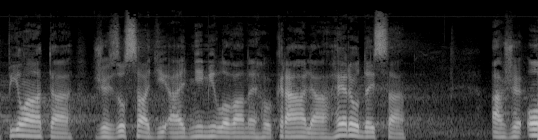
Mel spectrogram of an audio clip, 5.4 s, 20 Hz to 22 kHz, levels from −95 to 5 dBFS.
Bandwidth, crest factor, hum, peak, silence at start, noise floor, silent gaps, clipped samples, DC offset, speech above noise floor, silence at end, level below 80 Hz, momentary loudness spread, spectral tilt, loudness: 16 kHz; 18 dB; none; -12 dBFS; 0 s; -61 dBFS; none; under 0.1%; under 0.1%; 30 dB; 0 s; -72 dBFS; 8 LU; -5 dB/octave; -31 LUFS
